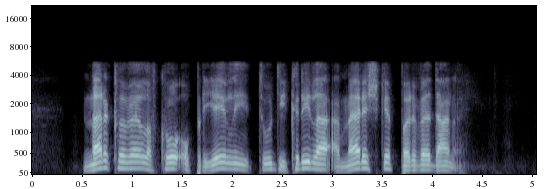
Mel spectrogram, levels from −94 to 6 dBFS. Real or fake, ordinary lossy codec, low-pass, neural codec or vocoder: fake; none; 5.4 kHz; codec, 16 kHz, 1.1 kbps, Voila-Tokenizer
